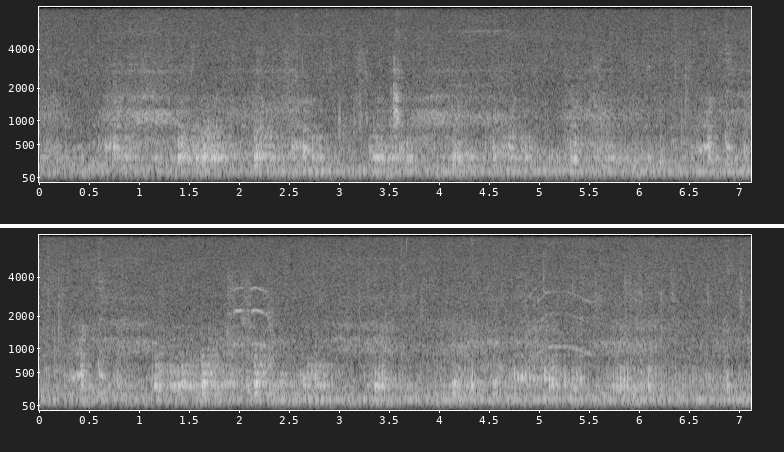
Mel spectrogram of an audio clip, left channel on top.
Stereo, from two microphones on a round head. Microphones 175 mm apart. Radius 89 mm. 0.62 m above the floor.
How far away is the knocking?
About 8.5 m.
